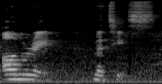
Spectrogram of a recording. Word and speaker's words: Henri Matisse: This week we are learning about an artist named Henri Matisse, or if you want to pronounce his name the French way, Henri Matisse.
